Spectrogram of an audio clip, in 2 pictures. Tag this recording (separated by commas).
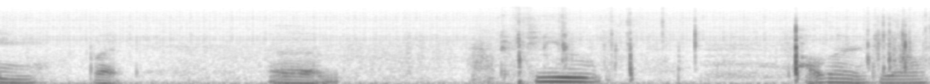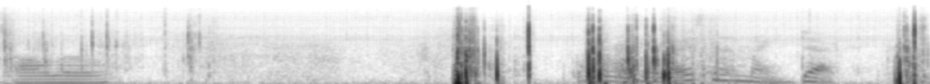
Speech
